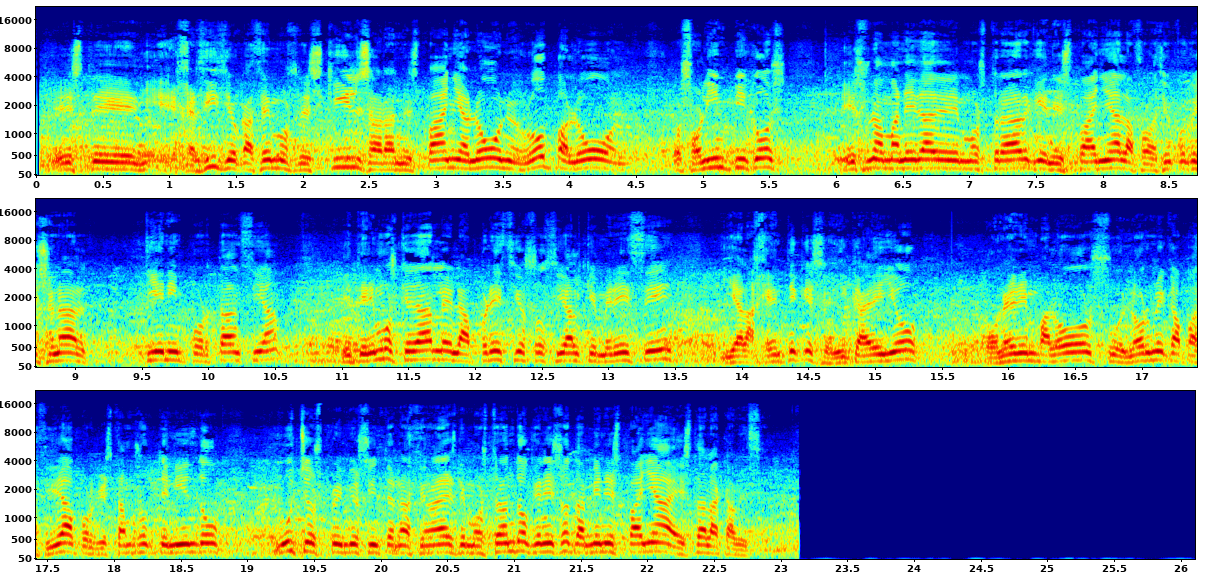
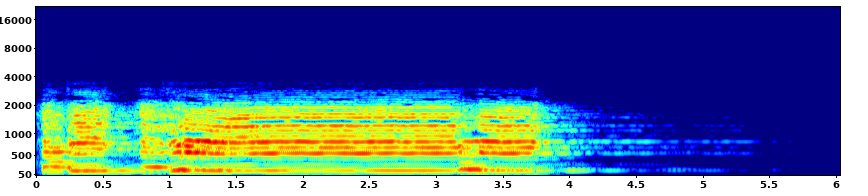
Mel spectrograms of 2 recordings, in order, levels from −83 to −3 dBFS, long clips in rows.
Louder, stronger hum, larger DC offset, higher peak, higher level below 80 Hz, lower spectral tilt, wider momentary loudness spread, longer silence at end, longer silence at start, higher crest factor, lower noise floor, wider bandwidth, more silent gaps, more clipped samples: about the same, -13 LUFS vs -15 LUFS; neither; neither; about the same, 0 dBFS vs -2 dBFS; about the same, -50 dBFS vs -54 dBFS; second, -6.5 dB/octave vs -11.5 dB/octave; about the same, 7 LU vs 9 LU; first, 3 s vs 2 s; about the same, 0 s vs 0.05 s; about the same, 12 dB vs 16 dB; about the same, -75 dBFS vs -73 dBFS; first, 14.5 kHz vs 3.1 kHz; neither; neither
